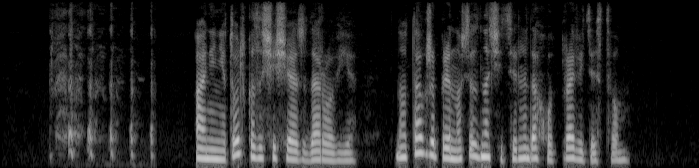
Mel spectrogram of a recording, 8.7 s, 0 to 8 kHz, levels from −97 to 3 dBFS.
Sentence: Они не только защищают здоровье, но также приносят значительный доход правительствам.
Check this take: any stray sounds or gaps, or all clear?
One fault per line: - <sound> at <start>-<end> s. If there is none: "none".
- laugh at 0.6-2.0 s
